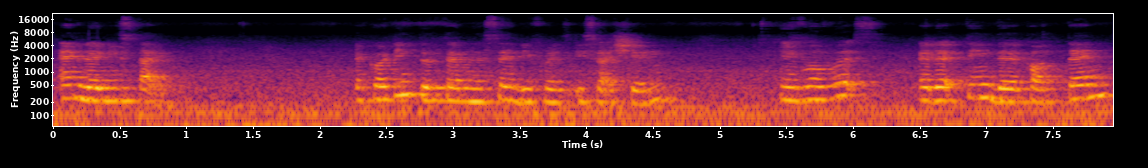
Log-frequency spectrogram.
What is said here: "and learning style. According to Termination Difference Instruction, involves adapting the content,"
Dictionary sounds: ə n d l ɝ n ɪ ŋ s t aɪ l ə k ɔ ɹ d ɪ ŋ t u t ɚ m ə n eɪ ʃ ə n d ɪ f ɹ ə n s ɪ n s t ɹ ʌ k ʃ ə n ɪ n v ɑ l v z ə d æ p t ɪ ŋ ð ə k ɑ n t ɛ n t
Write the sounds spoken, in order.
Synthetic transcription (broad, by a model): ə n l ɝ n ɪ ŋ s t aɪ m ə k ɔ d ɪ ŋ t u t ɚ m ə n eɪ s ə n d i f ɹ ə n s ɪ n s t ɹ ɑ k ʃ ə n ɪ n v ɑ v s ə d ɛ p t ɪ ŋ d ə k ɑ n t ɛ n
